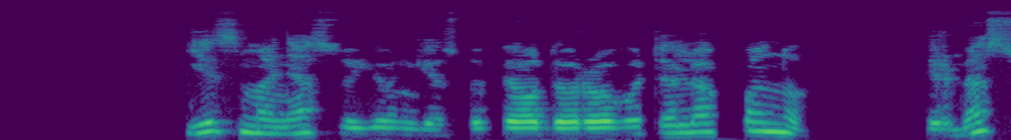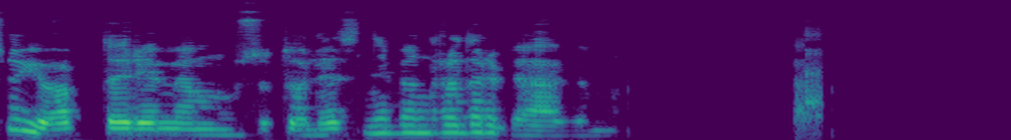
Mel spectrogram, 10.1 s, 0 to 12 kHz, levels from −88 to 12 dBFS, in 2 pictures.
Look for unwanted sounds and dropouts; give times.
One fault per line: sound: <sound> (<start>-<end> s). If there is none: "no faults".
sound: laugh (9.0-9.2 s)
